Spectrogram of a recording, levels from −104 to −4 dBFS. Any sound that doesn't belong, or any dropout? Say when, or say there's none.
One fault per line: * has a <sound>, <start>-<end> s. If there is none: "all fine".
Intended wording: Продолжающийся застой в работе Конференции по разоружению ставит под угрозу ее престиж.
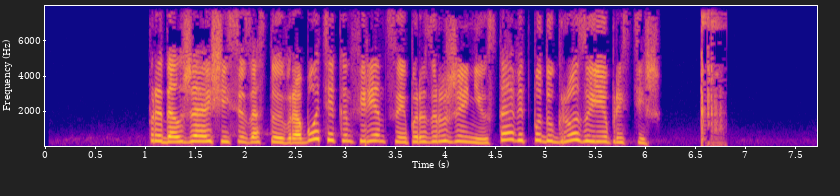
* has a thud, 6.6-6.8 s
